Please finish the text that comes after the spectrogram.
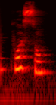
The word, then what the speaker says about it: poisson: S pardon de l'écriture si on écrit avec un seul S ça se lit poison si vous écrivez avec deux S ça fait poisson poisson le poison هو السم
